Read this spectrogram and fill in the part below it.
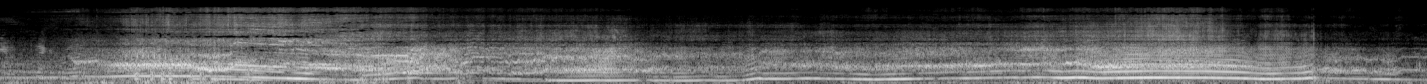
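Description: Tyres screech on asphalt.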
